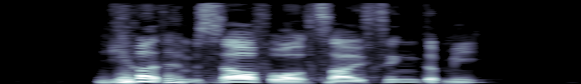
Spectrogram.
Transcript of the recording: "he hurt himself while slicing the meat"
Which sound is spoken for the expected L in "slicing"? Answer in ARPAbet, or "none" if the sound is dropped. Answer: none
